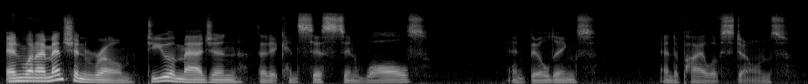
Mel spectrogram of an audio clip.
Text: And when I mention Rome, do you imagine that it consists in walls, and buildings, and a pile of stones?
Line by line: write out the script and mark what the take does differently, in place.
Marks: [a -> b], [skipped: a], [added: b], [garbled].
And when I mention Rome, do you imagine that it consists in walls, and buildings, and a pile of stones?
